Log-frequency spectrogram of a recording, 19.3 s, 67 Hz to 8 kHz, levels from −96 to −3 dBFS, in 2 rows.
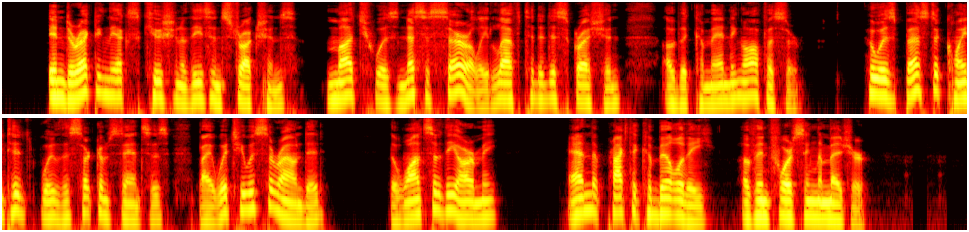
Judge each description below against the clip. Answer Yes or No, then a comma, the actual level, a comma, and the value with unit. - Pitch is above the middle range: No, low, 120 Hz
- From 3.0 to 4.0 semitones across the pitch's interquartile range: No, average, 4.5 semitones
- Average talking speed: No, slow, 130 wpm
